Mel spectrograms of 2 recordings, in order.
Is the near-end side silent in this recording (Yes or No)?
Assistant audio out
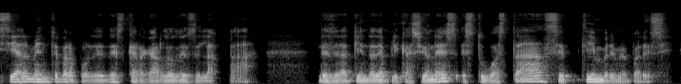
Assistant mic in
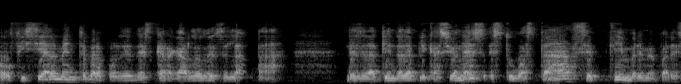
Yes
